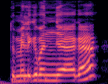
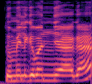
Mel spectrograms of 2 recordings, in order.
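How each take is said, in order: Both takes have the same delivery.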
